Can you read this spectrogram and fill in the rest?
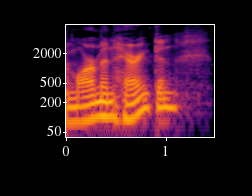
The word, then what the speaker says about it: Marmon-Herrington: The Marmon Herrington.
